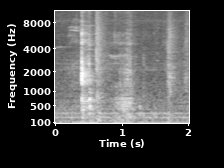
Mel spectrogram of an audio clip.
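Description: A knife cuts into a baked dish.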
